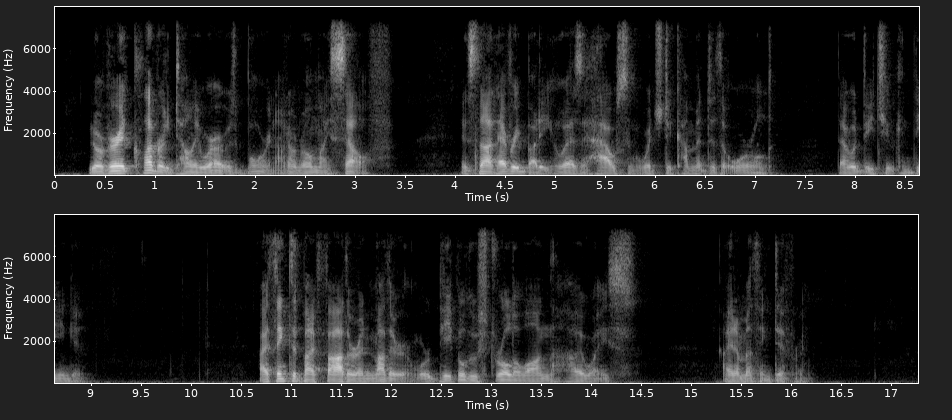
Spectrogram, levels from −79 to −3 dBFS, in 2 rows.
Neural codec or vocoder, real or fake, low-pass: codec, 24 kHz, 0.9 kbps, WavTokenizer, medium speech release version 2; fake; 7.2 kHz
